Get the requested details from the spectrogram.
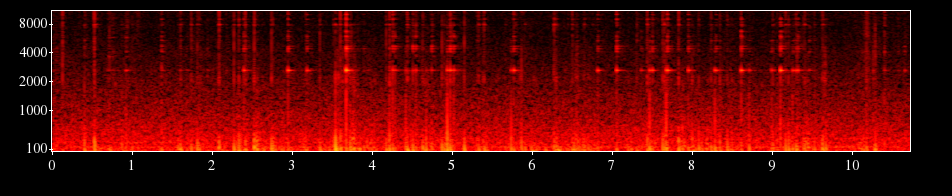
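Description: Fingertips and nails tap rapidly on a large, square, hollow blue glass bottle that seems empty and is held in the hands. The result is a quick, uneven run of short, bright clinks, each briefly bringing out a clear glassy ring near 2.7 kHz over a soft low rumble.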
